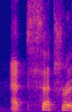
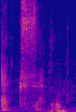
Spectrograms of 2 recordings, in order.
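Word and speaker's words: et cetera: Etc. is correct. It is not etc. It is etc.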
